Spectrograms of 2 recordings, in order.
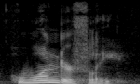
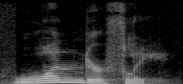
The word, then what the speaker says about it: wonderfully: beautifully and he performed wonderfully wonderfully three syllables don't pronounce a u you have two syllables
